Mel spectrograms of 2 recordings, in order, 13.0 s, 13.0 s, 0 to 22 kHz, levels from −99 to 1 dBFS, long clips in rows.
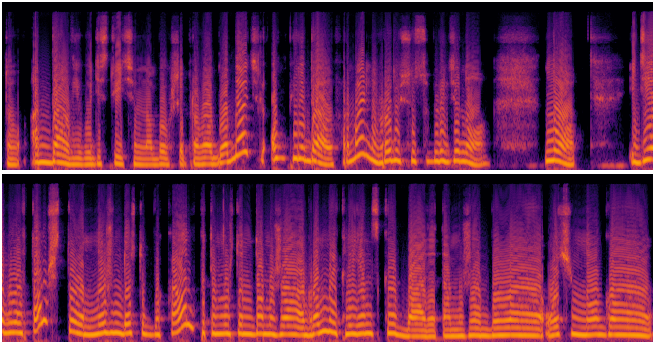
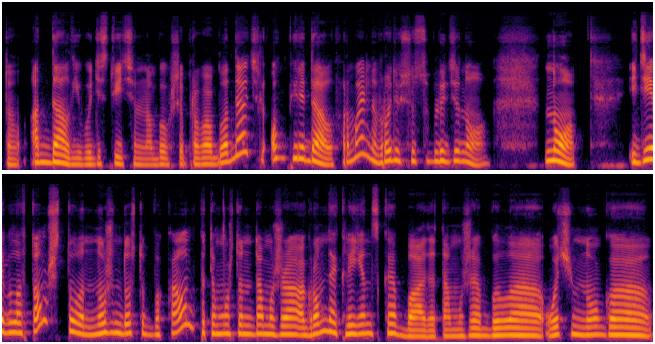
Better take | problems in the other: second | distortion; heavy; 27% of the sound clipped

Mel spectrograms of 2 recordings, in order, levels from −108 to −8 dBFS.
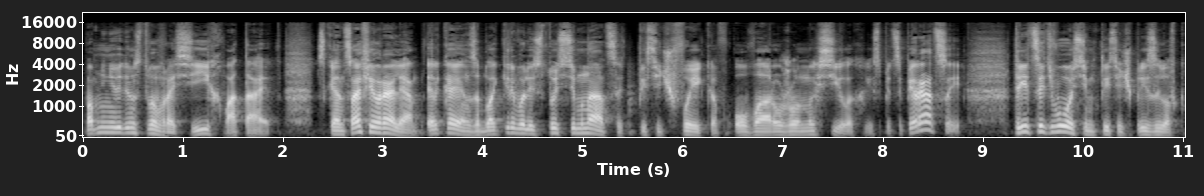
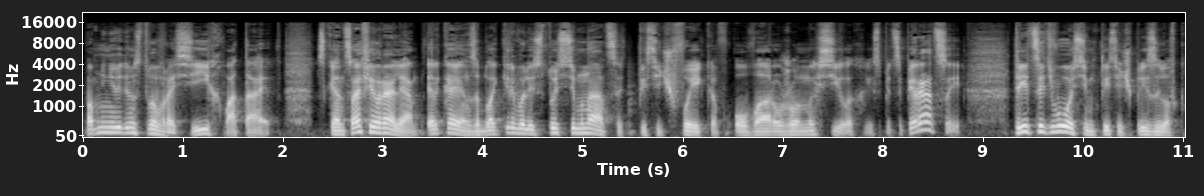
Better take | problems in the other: second | thin; somewhat; fading below 500 Hz

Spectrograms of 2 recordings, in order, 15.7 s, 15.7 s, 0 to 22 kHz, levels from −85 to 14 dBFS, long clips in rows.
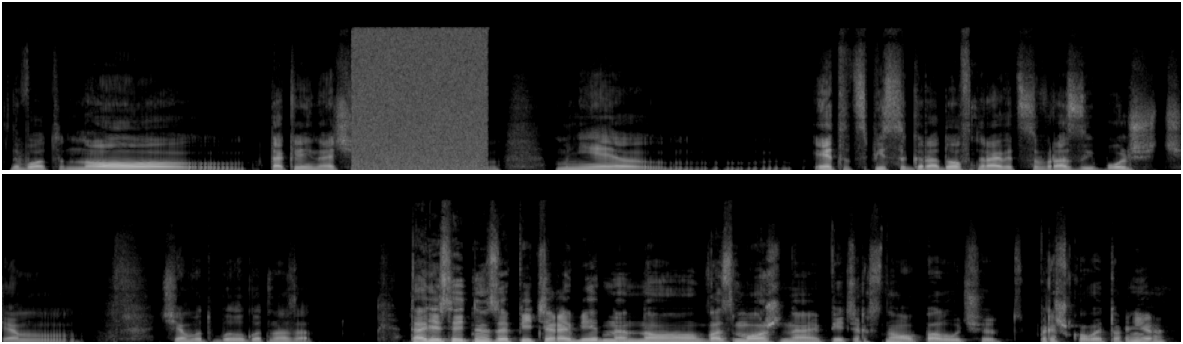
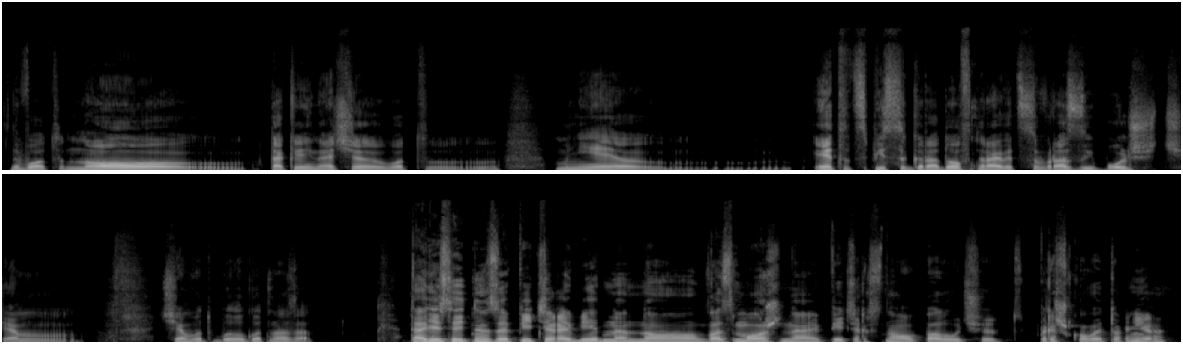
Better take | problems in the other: second | audio cutting out; filled with static; at 2.5 s for 1 s

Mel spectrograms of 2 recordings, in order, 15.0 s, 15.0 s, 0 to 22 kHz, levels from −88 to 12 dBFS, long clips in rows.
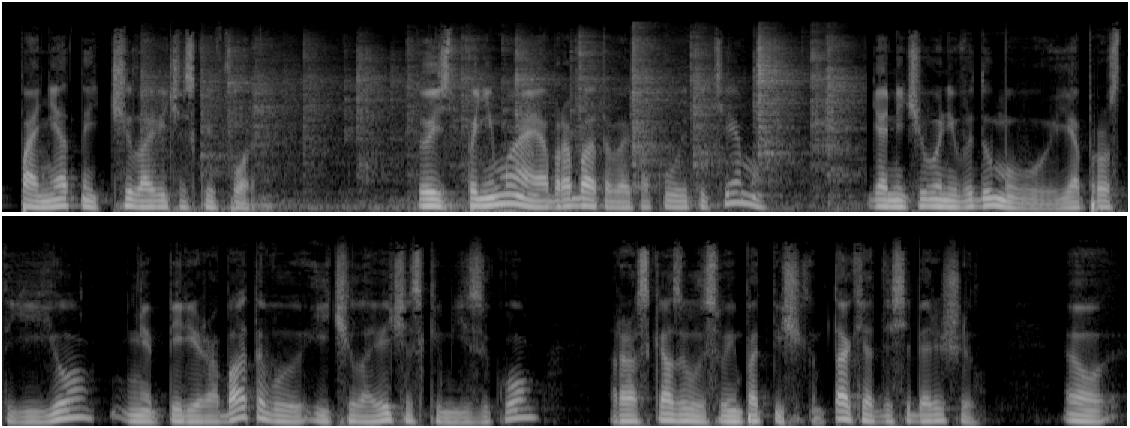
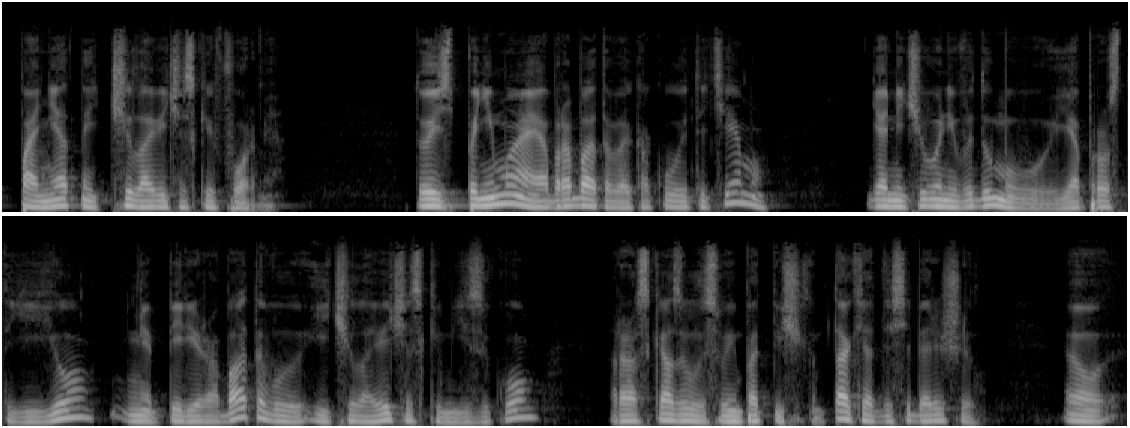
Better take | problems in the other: second | dog barking; noticeable; from 1 to 5.5 s; peak 5 dB below the speech

